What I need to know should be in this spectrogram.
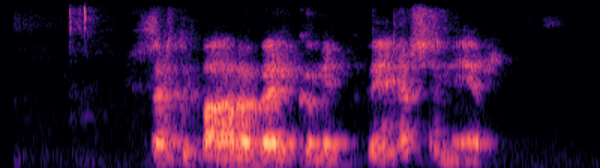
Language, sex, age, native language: Icelandic, male, 30-39, Icelandic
